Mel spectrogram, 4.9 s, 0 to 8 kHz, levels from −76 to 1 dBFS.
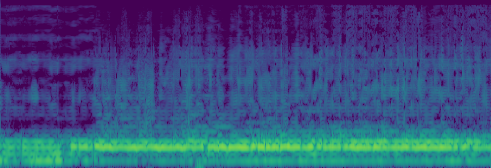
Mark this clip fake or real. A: fake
